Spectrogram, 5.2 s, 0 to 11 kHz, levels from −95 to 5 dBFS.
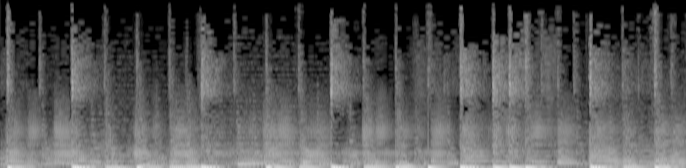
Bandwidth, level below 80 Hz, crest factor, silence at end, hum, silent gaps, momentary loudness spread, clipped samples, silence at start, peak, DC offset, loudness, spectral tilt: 11 kHz; -24 dBFS; 14 dB; 0 s; none; none; 4 LU; under 0.1%; 0 s; -4 dBFS; under 0.1%; -20 LUFS; -6 dB/octave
